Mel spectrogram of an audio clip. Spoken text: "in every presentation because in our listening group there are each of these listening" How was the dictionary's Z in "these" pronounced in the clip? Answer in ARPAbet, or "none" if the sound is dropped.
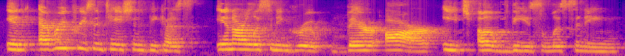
Z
